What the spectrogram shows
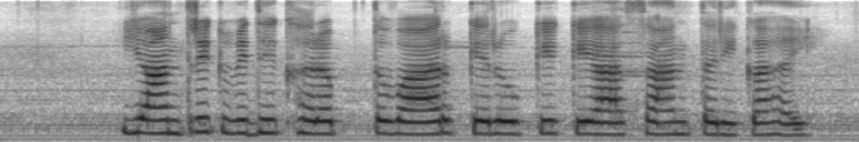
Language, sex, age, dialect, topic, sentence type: Magahi, female, 25-30, Southern, agriculture, statement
